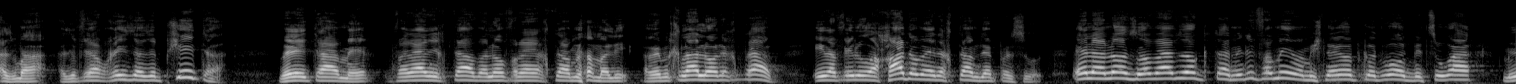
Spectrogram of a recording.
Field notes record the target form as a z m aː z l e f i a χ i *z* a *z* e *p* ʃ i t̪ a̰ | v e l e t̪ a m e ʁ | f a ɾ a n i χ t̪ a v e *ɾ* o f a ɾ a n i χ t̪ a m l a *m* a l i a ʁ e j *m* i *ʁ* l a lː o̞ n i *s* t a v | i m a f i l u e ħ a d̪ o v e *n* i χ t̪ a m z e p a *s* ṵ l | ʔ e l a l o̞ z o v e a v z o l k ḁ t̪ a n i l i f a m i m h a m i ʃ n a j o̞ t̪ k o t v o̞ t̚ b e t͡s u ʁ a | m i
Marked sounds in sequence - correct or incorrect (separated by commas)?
correct, correct, correct, incorrect, correct, incorrect, incorrect, incorrect, correct, correct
